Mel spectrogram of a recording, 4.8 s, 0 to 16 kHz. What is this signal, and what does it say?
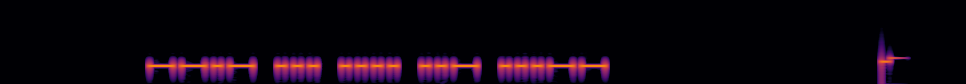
Morse code, heard as a keyed tone, about 31 wpm, 700 Hz. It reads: QSHU3
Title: Code Groups - 5 Letter:Numbers - 30wpm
